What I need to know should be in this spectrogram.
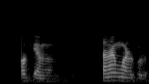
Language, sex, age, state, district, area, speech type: Kannada, male, 30-45, Karnataka, Bangalore Rural, urban, conversation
